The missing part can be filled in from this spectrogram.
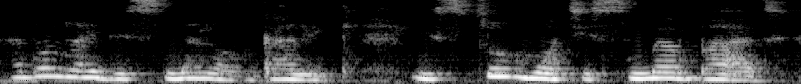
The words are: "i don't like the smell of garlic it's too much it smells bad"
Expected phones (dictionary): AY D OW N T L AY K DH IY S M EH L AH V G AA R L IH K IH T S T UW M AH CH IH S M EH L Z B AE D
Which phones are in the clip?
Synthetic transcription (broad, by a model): AY D OW N T L AY K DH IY S M EH L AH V G AA L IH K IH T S T UW M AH CH IH S M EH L B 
